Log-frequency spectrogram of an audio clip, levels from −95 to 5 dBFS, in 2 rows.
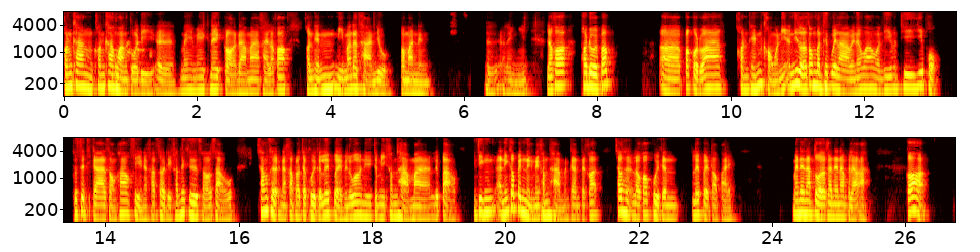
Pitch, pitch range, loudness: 140 Hz, 125-165 Hz, -21 LUFS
